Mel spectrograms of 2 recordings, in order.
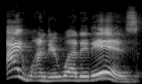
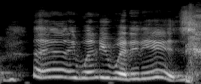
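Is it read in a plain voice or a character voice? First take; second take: plain voice; character voice. First: It is read in a plain reading voice. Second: It is read in a put-on Tails voice.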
